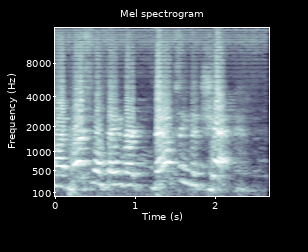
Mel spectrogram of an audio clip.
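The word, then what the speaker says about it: Czech: Or my personal favorite, Bouncing the Check, in which check is spelled C Z E C H cuz it's actually about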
